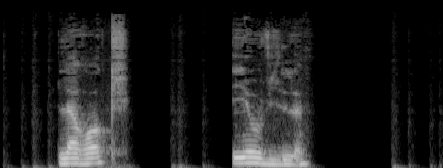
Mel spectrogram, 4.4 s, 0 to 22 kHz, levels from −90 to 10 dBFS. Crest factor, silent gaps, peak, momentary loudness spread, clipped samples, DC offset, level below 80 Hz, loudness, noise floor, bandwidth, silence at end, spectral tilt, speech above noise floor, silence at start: 18 dB; 1.44-1.69 s; -2 dBFS; 14 LU; under 0.1%; under 0.1%; -48 dBFS; -16 LUFS; -49 dBFS; 15.5 kHz; 1.35 s; -6.5 dB/octave; 34 dB; 0.6 s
